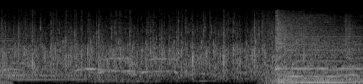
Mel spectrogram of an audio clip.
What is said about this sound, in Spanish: Se para en el centro del escenario y hace algunas maniobras. Al estirar el brazo, unas piedras moradas emergen de su cuerpo y flotan en el aire. El público aplaude entusiasmado.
